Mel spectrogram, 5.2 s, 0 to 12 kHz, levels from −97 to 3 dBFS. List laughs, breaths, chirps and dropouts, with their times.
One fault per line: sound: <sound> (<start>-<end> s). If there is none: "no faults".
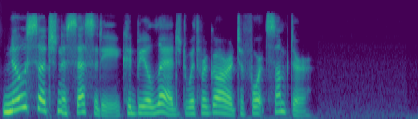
no faults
